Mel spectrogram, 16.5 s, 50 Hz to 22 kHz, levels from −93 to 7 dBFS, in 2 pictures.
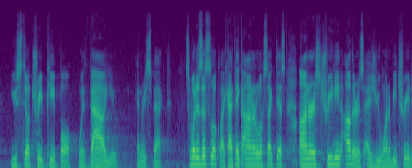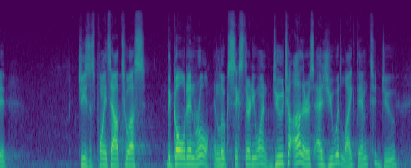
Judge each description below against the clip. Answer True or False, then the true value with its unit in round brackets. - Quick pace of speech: False (185 wpm)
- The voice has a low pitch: False (145 Hz)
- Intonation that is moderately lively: True (3.4 semitones)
